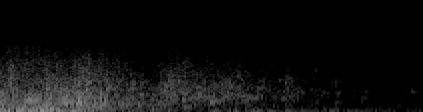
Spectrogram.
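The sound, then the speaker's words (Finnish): A huge boulder falls from the sky and sinks Joosua Ramonen's boat during a race on a lake: one heavy, booming impact with a deep, rumbling roar and splash that gradually fades over about two seconds, with no voices. “Taivaalta tippui valtava kiven lohkare ja upotti Ramosen veneen.”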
